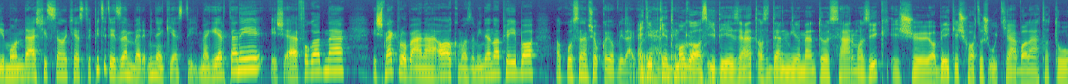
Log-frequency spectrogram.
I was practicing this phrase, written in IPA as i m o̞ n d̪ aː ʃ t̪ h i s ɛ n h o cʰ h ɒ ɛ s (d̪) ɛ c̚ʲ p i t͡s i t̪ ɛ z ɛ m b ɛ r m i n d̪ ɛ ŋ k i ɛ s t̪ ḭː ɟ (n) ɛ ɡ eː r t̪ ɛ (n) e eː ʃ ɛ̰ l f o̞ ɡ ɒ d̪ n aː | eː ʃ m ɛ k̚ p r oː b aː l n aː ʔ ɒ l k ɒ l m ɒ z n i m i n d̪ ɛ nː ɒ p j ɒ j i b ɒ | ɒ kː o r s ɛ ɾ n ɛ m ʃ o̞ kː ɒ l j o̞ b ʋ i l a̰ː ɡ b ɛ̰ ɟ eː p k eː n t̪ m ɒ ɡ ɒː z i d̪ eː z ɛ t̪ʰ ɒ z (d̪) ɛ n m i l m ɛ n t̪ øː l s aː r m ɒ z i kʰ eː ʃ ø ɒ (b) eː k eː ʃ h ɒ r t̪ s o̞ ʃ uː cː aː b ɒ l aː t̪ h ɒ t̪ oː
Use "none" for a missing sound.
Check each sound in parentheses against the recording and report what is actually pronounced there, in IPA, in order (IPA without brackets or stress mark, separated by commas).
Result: t̪, m, n, d̪, b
